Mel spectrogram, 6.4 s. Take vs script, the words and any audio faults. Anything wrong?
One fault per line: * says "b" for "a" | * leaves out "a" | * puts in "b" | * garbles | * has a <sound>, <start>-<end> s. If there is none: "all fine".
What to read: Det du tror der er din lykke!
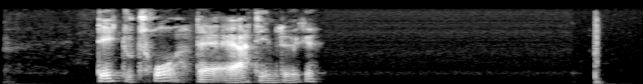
all fine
